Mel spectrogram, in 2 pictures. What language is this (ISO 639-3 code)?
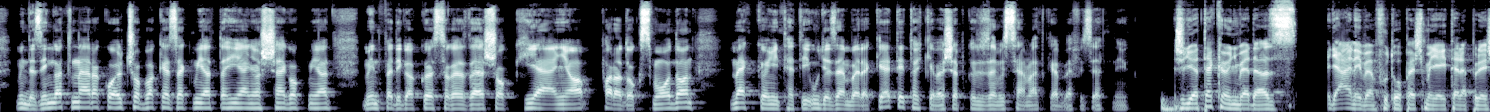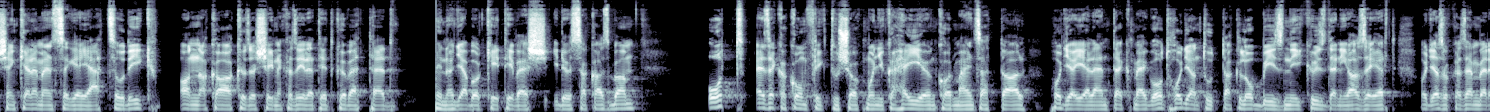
hun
